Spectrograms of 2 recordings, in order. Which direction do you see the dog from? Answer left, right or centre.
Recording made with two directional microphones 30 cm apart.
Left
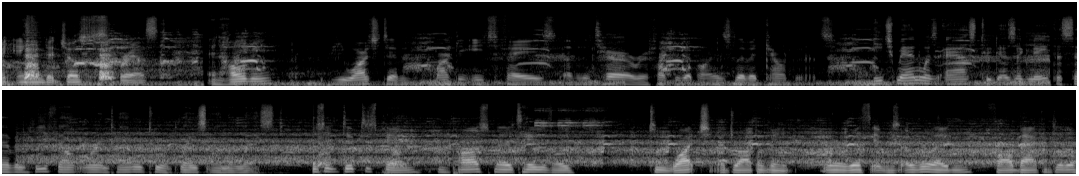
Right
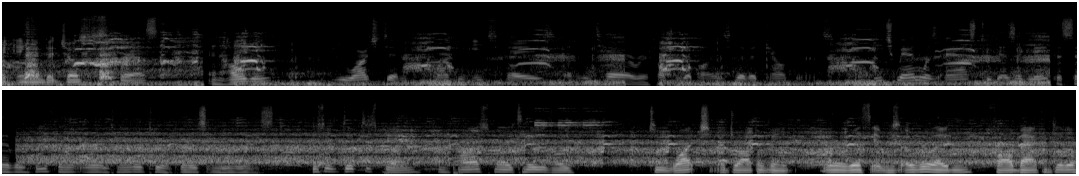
left.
